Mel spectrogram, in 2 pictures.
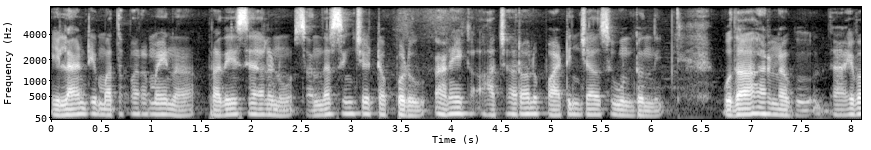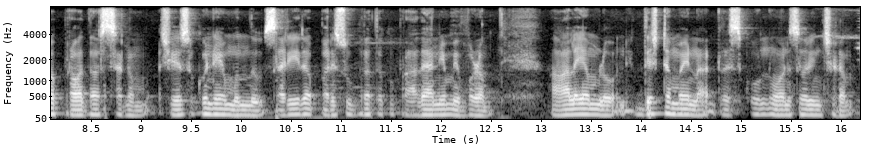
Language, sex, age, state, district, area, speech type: Telugu, male, 18-30, Andhra Pradesh, Nellore, rural, spontaneous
